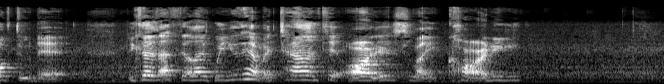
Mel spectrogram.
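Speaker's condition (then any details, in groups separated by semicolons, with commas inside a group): Cerebral palsy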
